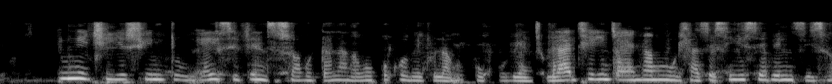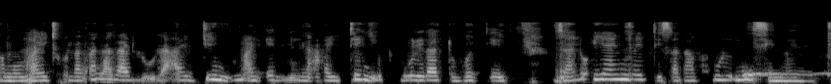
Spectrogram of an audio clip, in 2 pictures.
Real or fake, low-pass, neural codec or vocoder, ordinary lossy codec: fake; 7.2 kHz; codec, 16 kHz in and 24 kHz out, 1.1 kbps, FireRedTTS-2 codec; AAC, 32 kbps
